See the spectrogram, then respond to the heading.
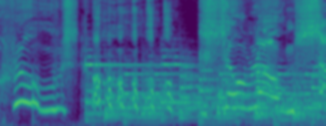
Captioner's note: laughing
